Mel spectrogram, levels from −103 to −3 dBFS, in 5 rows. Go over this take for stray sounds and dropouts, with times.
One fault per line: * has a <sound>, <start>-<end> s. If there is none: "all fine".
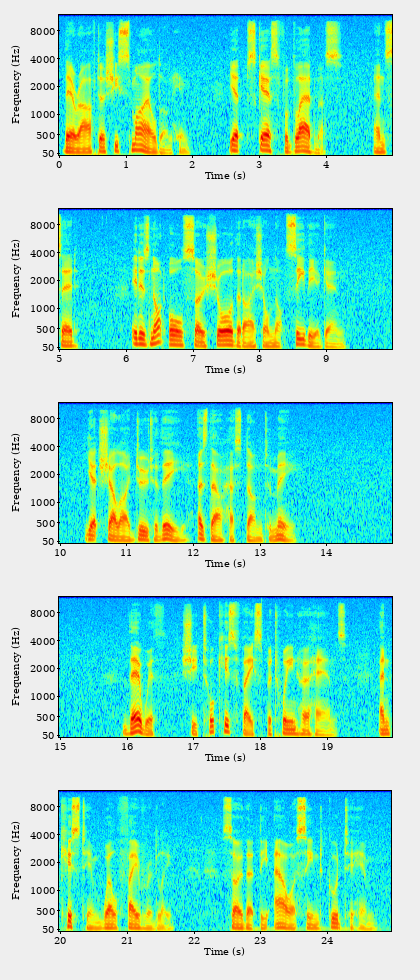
all fine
